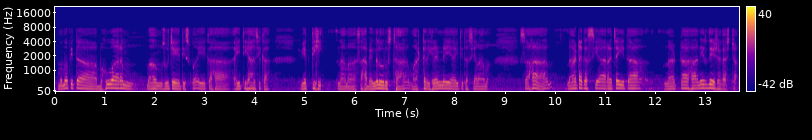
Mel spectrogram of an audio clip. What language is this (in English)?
Sanskrit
